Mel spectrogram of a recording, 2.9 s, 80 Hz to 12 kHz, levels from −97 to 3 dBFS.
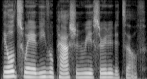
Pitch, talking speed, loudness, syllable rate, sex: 175 Hz, 165 wpm, -17 LUFS, 4.5 syllables/s, female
